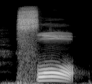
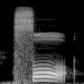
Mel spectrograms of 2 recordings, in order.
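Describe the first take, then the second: First: The vowel sounds darker, leaning toward O. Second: The same.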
